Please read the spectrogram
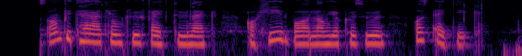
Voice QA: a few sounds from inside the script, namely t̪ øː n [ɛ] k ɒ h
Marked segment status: correct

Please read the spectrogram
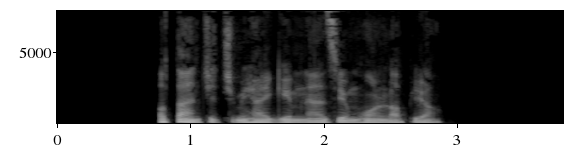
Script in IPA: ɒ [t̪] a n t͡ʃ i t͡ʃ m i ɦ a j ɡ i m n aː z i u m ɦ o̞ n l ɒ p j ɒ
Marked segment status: correct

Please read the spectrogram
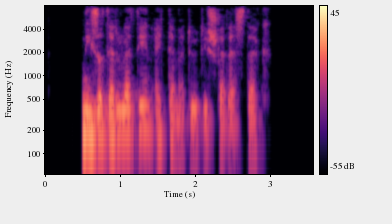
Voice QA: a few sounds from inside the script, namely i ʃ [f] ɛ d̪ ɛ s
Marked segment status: correct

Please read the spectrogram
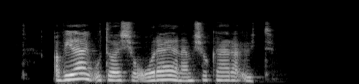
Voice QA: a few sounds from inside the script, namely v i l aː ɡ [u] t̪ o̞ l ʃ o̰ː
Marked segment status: correct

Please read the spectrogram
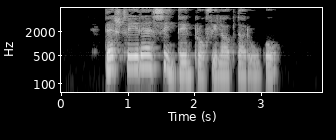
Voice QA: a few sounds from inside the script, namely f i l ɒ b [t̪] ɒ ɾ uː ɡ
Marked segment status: incorrect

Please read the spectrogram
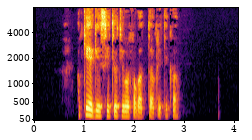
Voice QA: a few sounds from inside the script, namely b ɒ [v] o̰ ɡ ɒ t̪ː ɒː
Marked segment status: incorrect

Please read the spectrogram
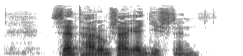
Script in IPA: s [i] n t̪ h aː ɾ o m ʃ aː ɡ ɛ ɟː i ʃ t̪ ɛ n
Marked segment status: incorrect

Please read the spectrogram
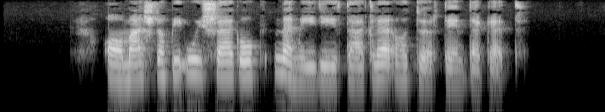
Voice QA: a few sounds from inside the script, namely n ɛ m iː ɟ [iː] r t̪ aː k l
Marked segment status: correct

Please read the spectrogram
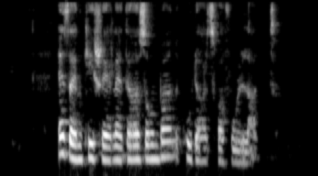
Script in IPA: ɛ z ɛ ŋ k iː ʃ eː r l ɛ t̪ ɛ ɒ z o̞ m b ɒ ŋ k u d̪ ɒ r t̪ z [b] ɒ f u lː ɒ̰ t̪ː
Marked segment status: correct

